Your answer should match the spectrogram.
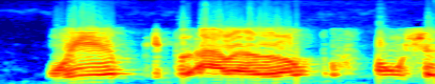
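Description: Speech only: a voice talking, with a thin, telephone-like sound, starting about a quarter of a second in.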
